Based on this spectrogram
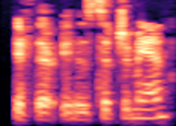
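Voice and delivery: ordinary delivery, nothing marked

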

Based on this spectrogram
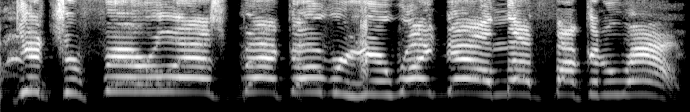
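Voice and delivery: high-pitched, exasperated yell; shouted order. Retold or imitated. Alex calling Skeeter back from the woods, shouted order. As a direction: holler an angry command into the distance.

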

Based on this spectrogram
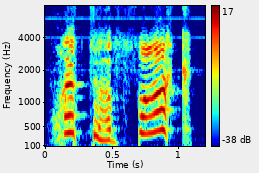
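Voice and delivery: very high, loud, drawn-out outburst; outraged exclamation. A narrator's reading. Shirley throwing down the newspaper, exclaiming in outrage. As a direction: explode in indignant disbelief.

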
